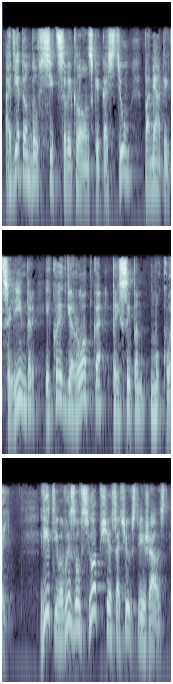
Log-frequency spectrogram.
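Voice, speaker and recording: A man narrating a story with lively, expressive storytelling. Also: medium pitch, unhurried, breathy edge. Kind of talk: storybook reading.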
